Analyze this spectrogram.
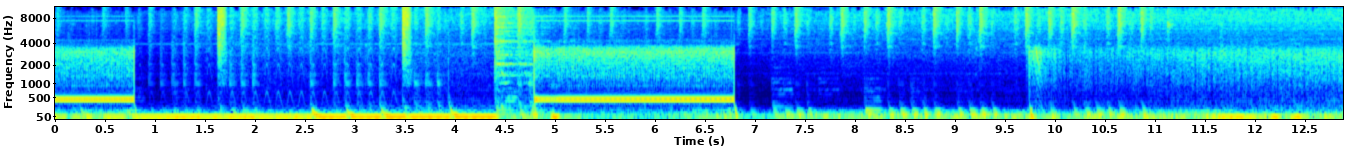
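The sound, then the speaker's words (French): Telephone dialing on a call to Canada: a steady dial tone gives way to a rapid run of dialing key tones and clicks, then the tone returns, followed by another stretch of quick dialing and line noise. “On appelle au Canada, hein, pour être sûr que des gens décrochent, vu qu'il y a 6 heures de moins là-bas.”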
